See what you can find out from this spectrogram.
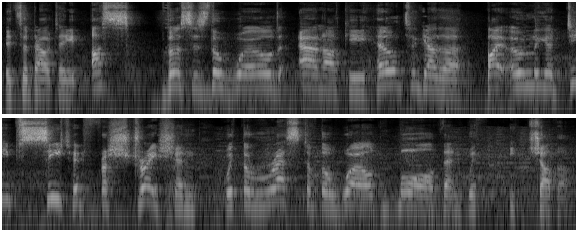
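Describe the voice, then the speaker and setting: A woman giving a solemn, measured dramatic reading of a manifesto over choral music. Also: medium pitch. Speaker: reader. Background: dramatic orchestral choral music.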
